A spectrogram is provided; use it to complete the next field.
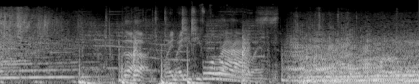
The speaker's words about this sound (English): the number 20 Porsche's made it back to the pits.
